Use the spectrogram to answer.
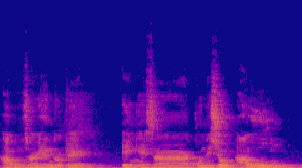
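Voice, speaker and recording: A man's voice: high voice, expressive, takes it slowly, darkish tone. A middle-aged Venezuelan man, a military officer, speaking as an interview guest and telling personal stories emphatically, often repeating phrases. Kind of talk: conversational personal storytelling. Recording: very echoey room.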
